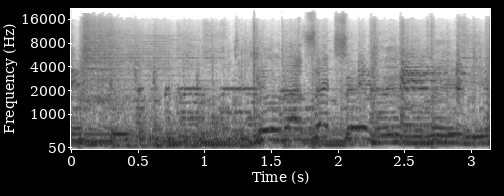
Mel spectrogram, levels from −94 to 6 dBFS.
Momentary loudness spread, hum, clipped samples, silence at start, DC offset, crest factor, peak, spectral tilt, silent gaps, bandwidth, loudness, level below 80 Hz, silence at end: 2 LU; none; under 0.1%; 0 s; under 0.1%; 12 dB; -2 dBFS; -6 dB/octave; none; 18.5 kHz; -14 LUFS; -54 dBFS; 0 s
